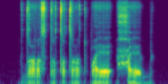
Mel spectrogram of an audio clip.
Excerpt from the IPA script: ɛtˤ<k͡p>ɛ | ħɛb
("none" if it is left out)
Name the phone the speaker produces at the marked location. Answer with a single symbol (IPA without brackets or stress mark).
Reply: p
